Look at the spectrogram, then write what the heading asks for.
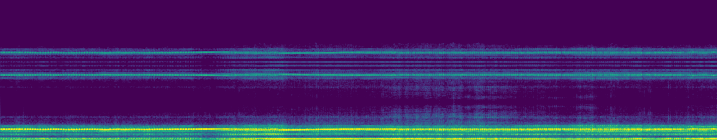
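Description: Porsche Spec Boxster's flat-six engine running hard, heard from inside the race car's cabin. The engine note climbs about three seconds in as the car accelerates.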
